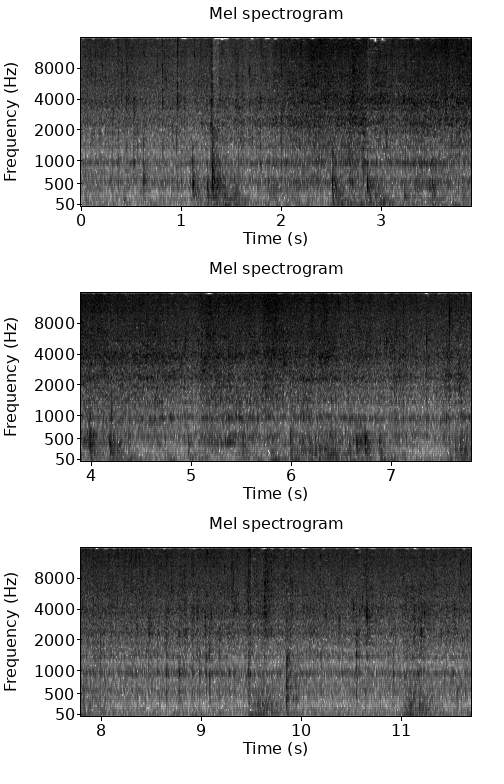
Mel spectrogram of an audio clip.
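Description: Beef trotters sizzle and fry with ginger in a pot for Lahori paye, a steady crackling hiss with occasional stirring clatters, close and continuous with no talk.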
